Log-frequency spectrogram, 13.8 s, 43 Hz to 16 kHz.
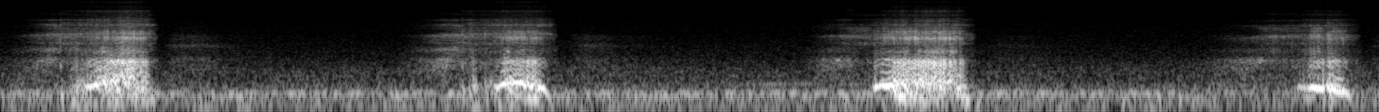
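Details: Snoring during sleep: four loud, rough snores on the in-breath, about 15 a minute, with quiet gaps and steady room hum between.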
